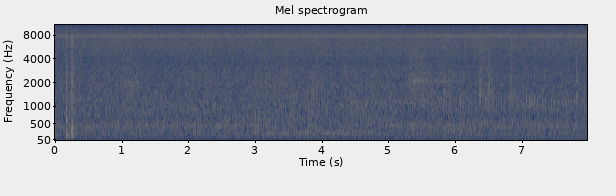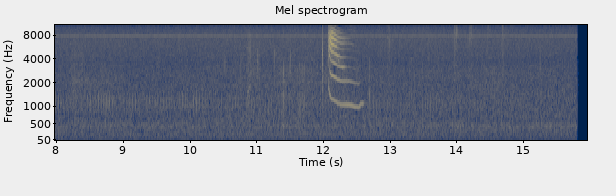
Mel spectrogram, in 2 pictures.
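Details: Three-week-old black tortie foster kitten purring while trying to suckle milk from a dog's stomach; steady low rumbling purr throughout, with one brief high descending squeak near the end.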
